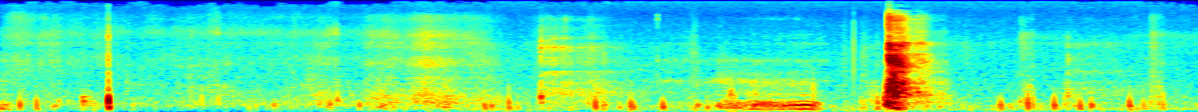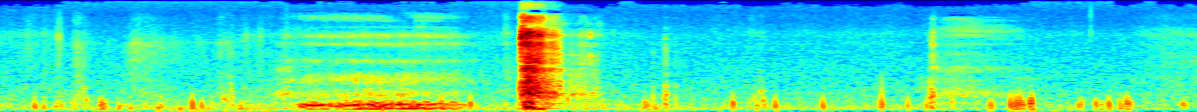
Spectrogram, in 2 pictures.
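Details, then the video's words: A sleeping dog snores indoors, soft low rasping breaths rising around six and twelve seconds, each followed by a sharp loud snort or sniff; quiet room between breaths. "SNORING DOG!"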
